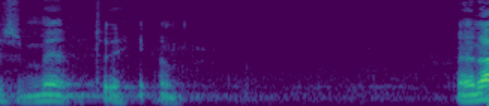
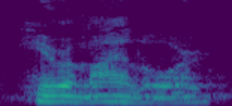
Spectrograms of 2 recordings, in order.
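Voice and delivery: humble answer; 3 semitones lower, 8 dB quieter than usual. Acted. Abraham humbly answers God.

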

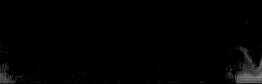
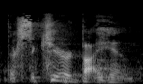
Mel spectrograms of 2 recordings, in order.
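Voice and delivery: much louder, ringing affirmation; sudden loud declaration; 8 dB louder than usual. Real, not acted. Preacher declaring security loudly to believers. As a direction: punch it out after the hush. Burst after whisper.

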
